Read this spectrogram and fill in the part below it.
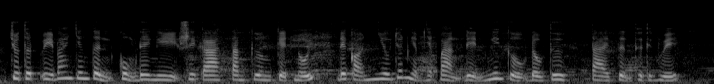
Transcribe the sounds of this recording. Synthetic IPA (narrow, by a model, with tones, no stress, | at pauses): t͡ɕṵ˧˥˦t̪i˨˩k̚ʔwḭ˧˩ɓaː˧nzə˧nt̪ï˨˩˦ŋ̟kʊ̰˧˥ŋ͡mɗe˨˩ŋḭ˧˨zi˧kaː˧t̪a˧˩ŋkɨ˨˩əŋke˨˦t̚no˨˦jɗḛ˧˩kɔ˨˦ɲi˨˩əwzwa˧jŋ̟ŋi˨˩əp̚ɲə˨˩t̚ɓa̰ː˧˨nɗe˨˦nŋi˧ənkɨ˨˦wɗə˨˩wt̪ɨ˧t̪a̰ː˧˨jt̪ï˧˩ŋ̟t̪ʰːt̪i˧ənhwe˨˦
